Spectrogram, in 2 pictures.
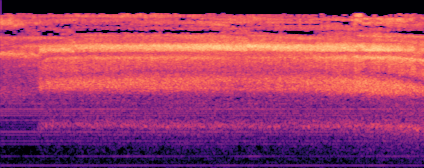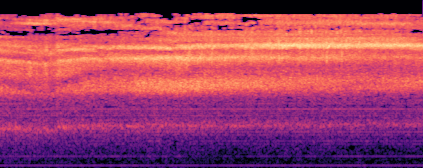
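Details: Steady high hiss and whirring hum with a brief dip in pitch midway: a nebulizer running alongside a misting humidifier, recorded as relaxation ASMR.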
